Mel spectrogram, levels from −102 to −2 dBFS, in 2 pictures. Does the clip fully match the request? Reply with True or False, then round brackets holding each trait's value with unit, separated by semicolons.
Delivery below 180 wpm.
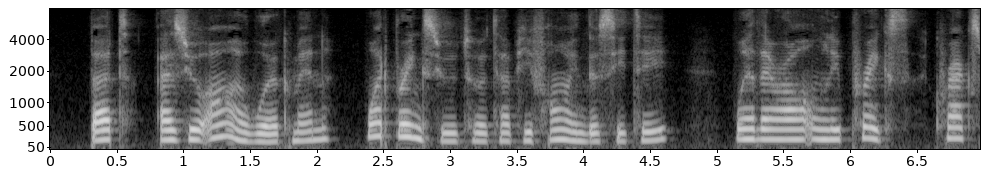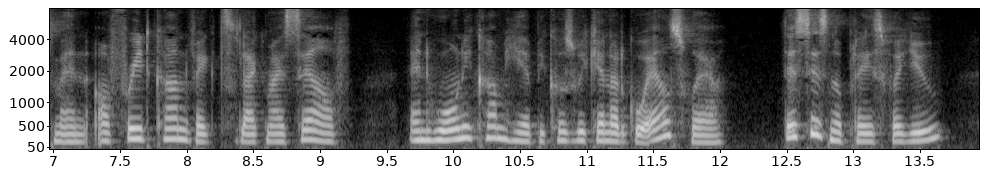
False (185 wpm)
